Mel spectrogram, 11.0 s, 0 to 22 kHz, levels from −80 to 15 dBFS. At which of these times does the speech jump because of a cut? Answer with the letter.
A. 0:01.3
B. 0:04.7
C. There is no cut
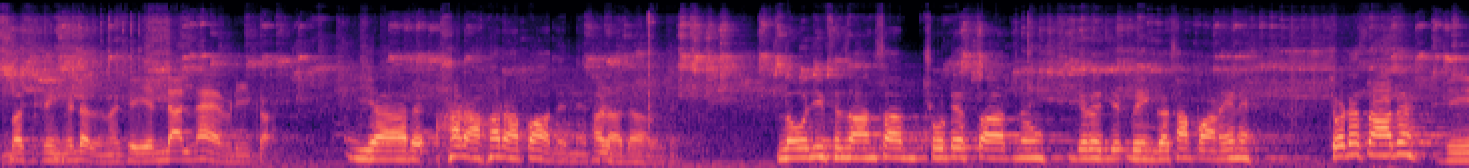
C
